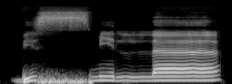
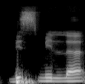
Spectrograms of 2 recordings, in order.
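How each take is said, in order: First: The s sound is held with flowing breath. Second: The s sound is rushed and cut short. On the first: The speaker calls it right. "ada nafas yang mengalir" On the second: The speaker calls it wrong. "dicepatkan suaranya sehingga suara rokhahnya hilang"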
